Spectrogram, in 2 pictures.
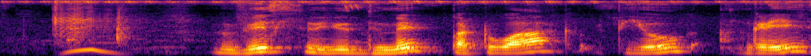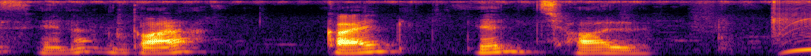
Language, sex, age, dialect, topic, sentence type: Maithili, male, 18-24, Southern/Standard, agriculture, statement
